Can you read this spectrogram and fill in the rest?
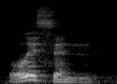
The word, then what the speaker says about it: listen: Listen. Dinlemek. T harfini telaffuz etmiyoruz değil mi? Listen.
